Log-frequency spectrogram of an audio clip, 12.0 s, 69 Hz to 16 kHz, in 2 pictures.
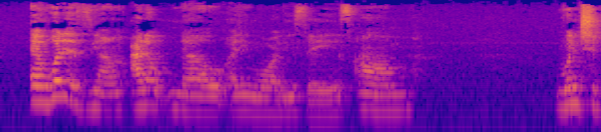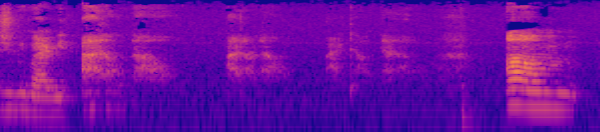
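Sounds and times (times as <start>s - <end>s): woman whispering: 6.8s - 10.4s.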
